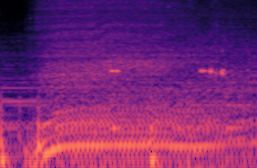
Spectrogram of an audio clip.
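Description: A car engine turns over and catches after a brief quiet moment, then settles into a steady, low, rumbling idle with a faint whine on top. No one speaks.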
